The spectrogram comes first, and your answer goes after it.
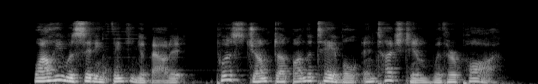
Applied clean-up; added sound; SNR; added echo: neural separator model SepFormer DNS4.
